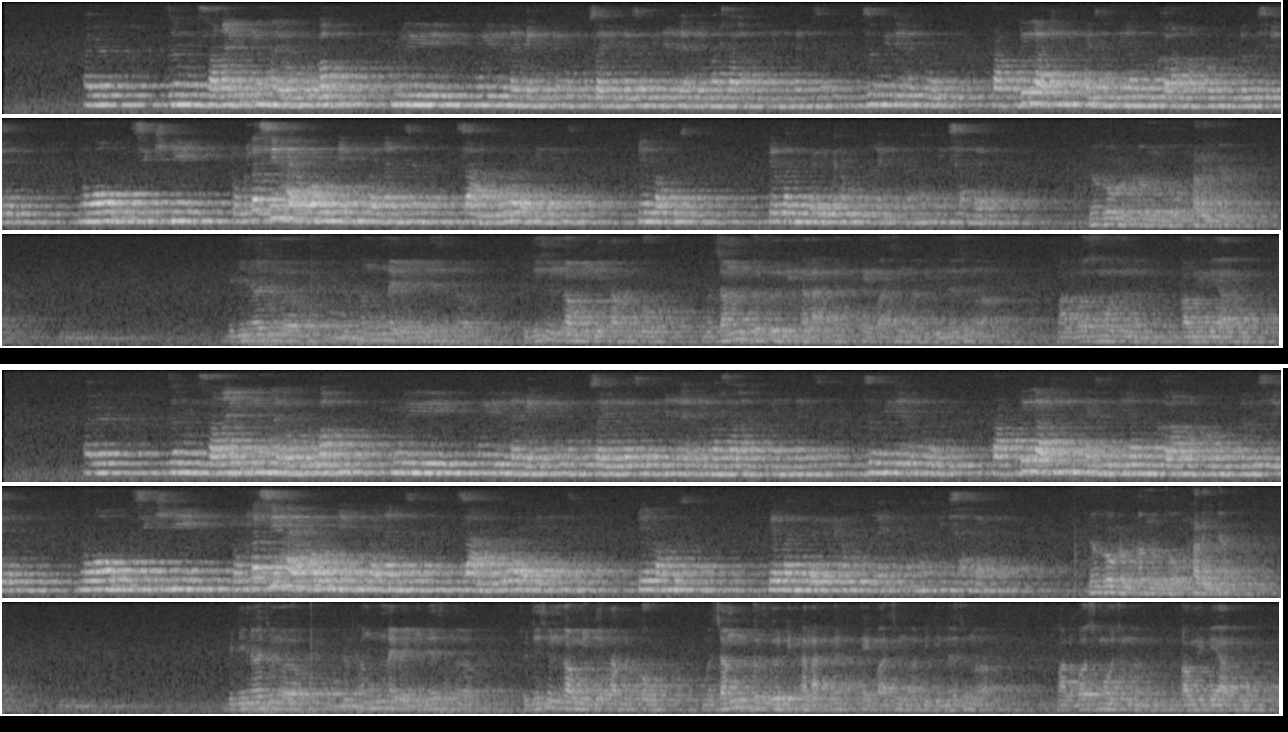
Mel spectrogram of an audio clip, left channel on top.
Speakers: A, on the left; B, on the right.
A: आरो जों जानाय लोंनायाव गोबां मुलि मुलि होनाय मैगं थाइगंखौ जायोब्ला जोंनि देहाया बेमार जालाङो बेनिखायनो जों जोंनि देहाखौ राफोदै लाखिनो थाखाय जों बियामबो खालामनांगौ लोगोसे जों न'आव जिखिनि दख्लासे हायावबाबो मैगं गायनानै जोङो जानांगौ आरो बेनिफ्राय जों बेमारखौ जों बेमारनिफ्राय रैखा मोननो हायो नोंथां आंनि साननायाव
B: नंगौ नोंथां नोंगौ थारैनो
A: उम।
B: बिदिनो जोङा
A: औ
B: नोंथां बुंनाय बायदिनो जो जुदि जों गावनि देहाफोरखौ मोजां गोगो देहा लाखिनो थाखायबा जोङो बिदि बिदिनो जोङो मालाबा समाव जोङो गावनि देहाखौ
